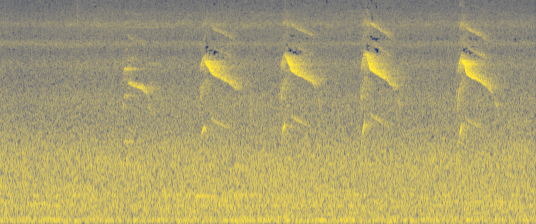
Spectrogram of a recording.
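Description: An unidentified bird calling: a faint, short, high cry, then four louder ones, each a quick downward slur, repeated about every second and a half.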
